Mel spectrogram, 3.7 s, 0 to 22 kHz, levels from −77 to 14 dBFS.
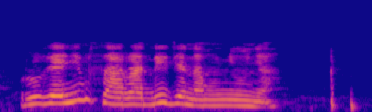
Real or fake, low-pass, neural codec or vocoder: fake; 5.4 kHz; codec, 16 kHz, 8 kbps, FreqCodec, larger model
